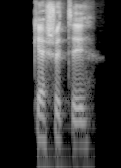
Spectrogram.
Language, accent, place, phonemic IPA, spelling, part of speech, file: French, France, Lyon, /kaʃ.te/, cacheter, verb, LL-Q150 (fra)-cacheter.wav
- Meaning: to seal (put a seal on a letter, a package, a wine bottle, etc.)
